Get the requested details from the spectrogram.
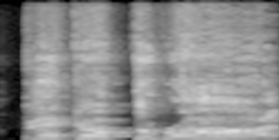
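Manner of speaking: mock piercing, very high-pitched scream. Retelling screaming at a man making a video to pick up the rod, retelling a scream. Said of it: "I'm screaming".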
